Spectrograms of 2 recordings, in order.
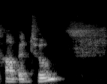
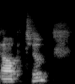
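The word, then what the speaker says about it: habitum: So let's start with the first word here, which is habeo, habere, habewi, habetum. That is how you say it. You always do the 4 principal parts, right? So habeo, habere, habewi, habetum.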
